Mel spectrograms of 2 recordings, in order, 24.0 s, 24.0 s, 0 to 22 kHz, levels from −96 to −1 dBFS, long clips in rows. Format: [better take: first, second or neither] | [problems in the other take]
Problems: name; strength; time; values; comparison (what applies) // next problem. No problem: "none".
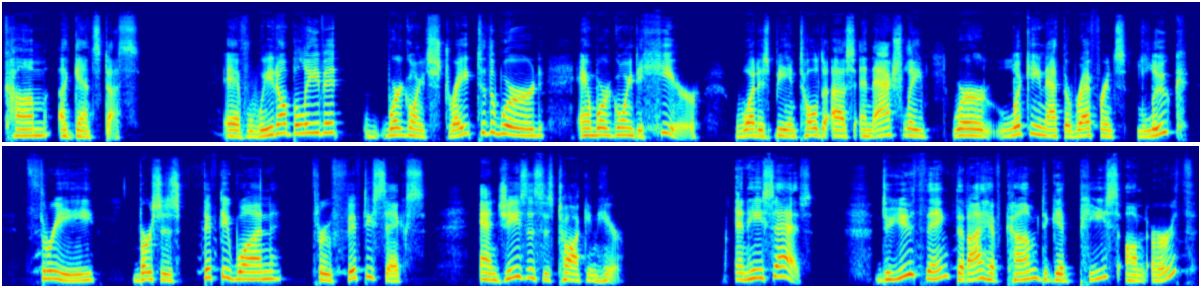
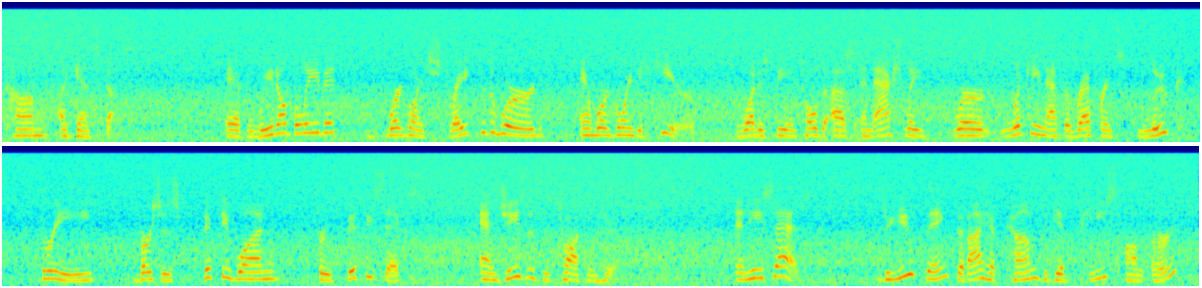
first | hiss; loud; throughout; 3 dB below the speech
